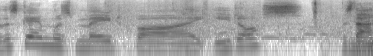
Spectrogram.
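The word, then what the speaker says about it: Eidos: and fire so this game was made by idos is that how you pronounce it yeah idos idos yeah um they're still going aren't they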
